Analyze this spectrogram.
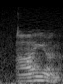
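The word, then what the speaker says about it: iron: 35mg의 철분을 아언 r이 묵음 발음 안 되죠. 아이언맨 알죠? 아맨.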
